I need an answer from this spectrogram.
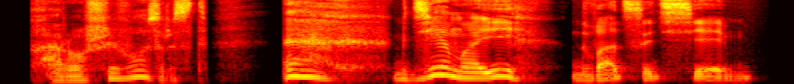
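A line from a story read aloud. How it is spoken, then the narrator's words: Sighing. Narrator (Russian): Вздохнул итальяшка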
